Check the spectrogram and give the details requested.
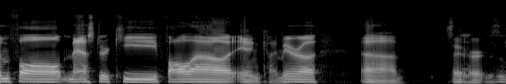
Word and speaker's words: chimera: slick names like Rise and Fall, Master Key, Fallout, and Chimera.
